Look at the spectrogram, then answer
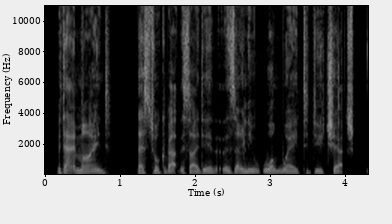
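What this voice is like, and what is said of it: British accent, slightly Canadian-tinged. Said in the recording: “this British accent ... possibly starting to turn a little bit more Canadian accent, but hopefully still British enough that it's not distracting”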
